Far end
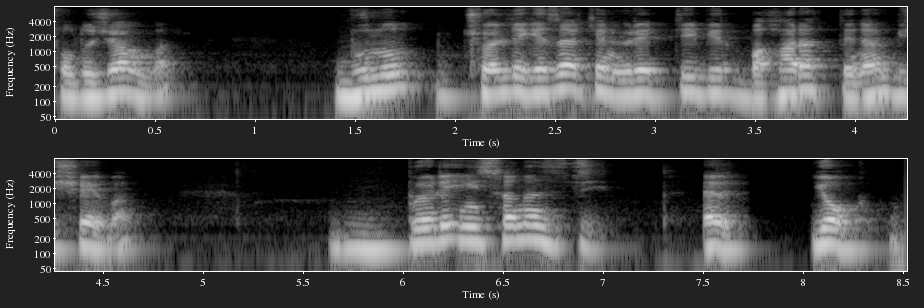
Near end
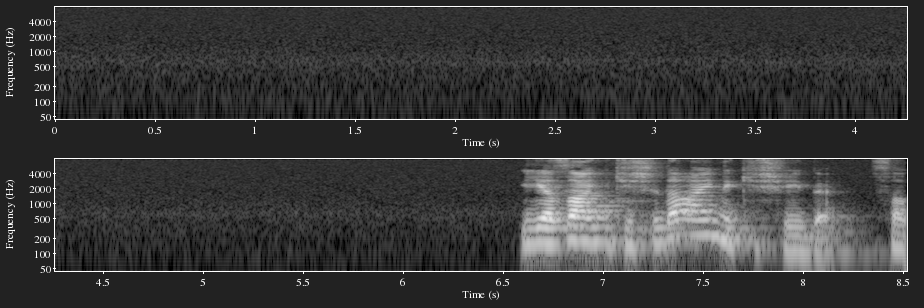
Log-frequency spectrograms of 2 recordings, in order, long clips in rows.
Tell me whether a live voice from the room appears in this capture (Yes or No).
Yes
